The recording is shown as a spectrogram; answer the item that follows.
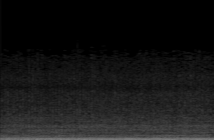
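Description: Engine of an amphibious vehicle running at a steady speed while it travels over water: an even, unchanging drone.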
